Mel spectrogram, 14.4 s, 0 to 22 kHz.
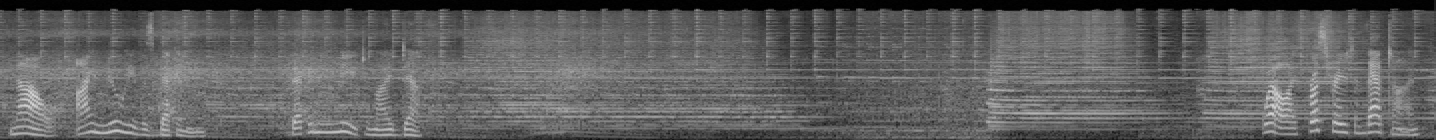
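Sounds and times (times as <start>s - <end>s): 
low rumble of an approaching train: 0.0s - 14.3s
speech: 0.1s - 2.2s, 2.9s - 4.3s, 12.6s - 14.3s
approaching train wailing whistle: 1.4s - 8.2s, 9.9s - 14.3s.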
